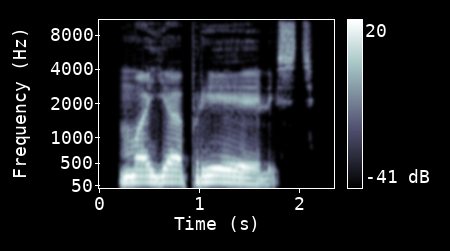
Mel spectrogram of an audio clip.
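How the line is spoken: Admiring drawl. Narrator (Russian): протянул маг, любуясь камнем

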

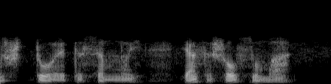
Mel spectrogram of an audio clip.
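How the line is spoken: Doctor muttering. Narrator (Russian): Доктор пробормотал

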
